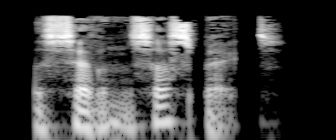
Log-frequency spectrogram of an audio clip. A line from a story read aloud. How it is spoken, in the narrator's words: I murmured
